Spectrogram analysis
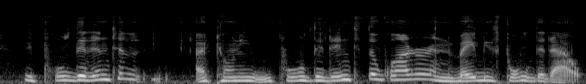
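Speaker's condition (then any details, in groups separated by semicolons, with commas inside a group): Cerebral palsy; cannot walk, crawls to get around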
